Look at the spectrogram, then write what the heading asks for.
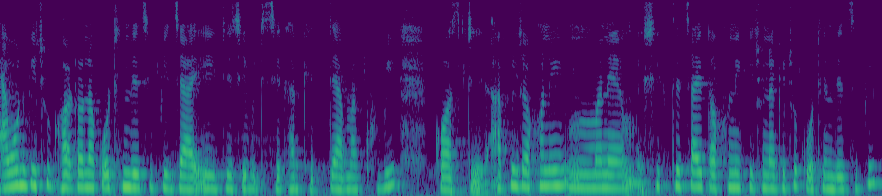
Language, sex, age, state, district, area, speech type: Bengali, female, 45-60, West Bengal, Hooghly, rural, spontaneous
